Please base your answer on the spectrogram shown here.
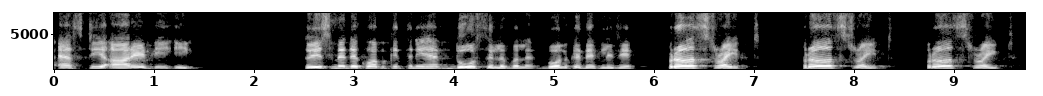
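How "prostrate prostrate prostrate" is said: prostrate said as a model, weight on the second syllable; stress on second syllable. Shown as a demonstration. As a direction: reduce the first vowel of prostrate to schwa, stress the second. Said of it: "second पे". (prostrate, दूसरे syllable पर ज़ोर)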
